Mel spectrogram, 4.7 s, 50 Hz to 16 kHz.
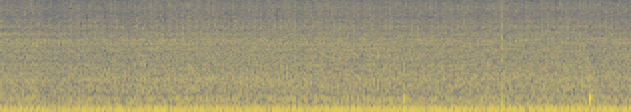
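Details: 2007 Pontiac Grand Prix GT after fuse box swap for a crank-no-start issue, main belt shredded earlier: smooth steady idle with an even low hum, no stalling or surging; idling normally.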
